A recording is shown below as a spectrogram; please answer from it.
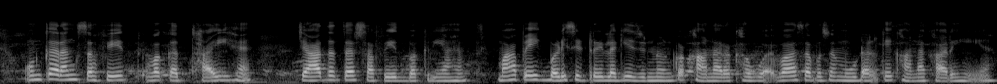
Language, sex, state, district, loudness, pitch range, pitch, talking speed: Hindi, female, Chhattisgarh, Sarguja, -27 LUFS, 170-195 Hz, 185 Hz, 205 wpm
